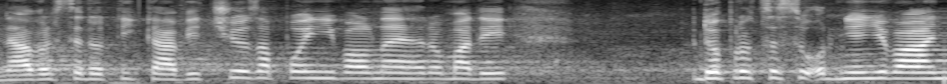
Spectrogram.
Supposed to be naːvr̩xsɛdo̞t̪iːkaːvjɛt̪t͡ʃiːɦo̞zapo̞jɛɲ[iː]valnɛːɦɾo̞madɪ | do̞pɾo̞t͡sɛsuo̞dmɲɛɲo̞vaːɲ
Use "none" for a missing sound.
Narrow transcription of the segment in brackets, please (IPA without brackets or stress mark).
iː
